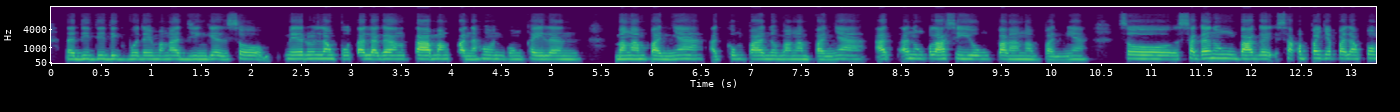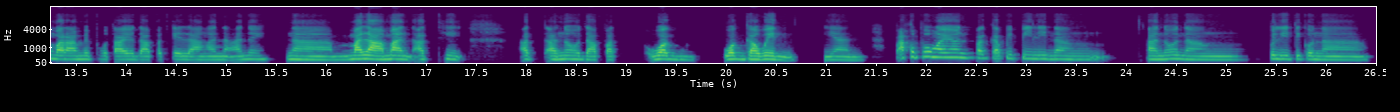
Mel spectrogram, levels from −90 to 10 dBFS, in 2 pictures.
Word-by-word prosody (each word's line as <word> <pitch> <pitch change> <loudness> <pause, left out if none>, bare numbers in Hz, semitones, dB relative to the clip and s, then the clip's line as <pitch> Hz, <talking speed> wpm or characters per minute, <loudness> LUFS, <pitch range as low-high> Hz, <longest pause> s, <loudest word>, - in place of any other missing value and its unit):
nadidinig 195 0 -2
mo 195 - -1
na 195 - -3
yung 190 - -3
mga 195 0 0
jingle 185 +1 -2
so, 200 +7 -2
meron 215 +1 -1
lang 210 -1 +2
po 205 0 -7
talagang 200 0 +3
tamang 205 0 +7
panahon 195 +1 -1
kung 185 0 -6
kailan 190 -1 -1 0.4
mangampanya 195 +1 +1
at 170 +1 -6
kung 200 0 -8
pa'no 195 0 +2
mangampanya 190 +1 -2
at 205 - +3
anong 215 0 0
klase 210 0 +4
yung 195 -1 -3
pangangampanya. 185 -2 -1 0.2
So 220 - -4 0.5
sa 195 - 0
ganong 230 +1 +3
bagay 205 -1 +4
sa - - -4
kampanya 230 0 +1
palang 215 -2 +2
po 230 0 0
marami 185 -1 +2
po 185 -1 -12
tayong 175 0 -1
dapat 170 +1 -4
kailangan 170 -1 -3
na 170 - -4
ano, 185 +3 -6
eh, 185 0 -9 0.2
na 175 -3 -2
malaman 190 +1 +6
at 185 0 -4 0.2
hi 190 -4 -6 0.6
at 190 0 -3
ano 190 +1 -1
dapat 170 -1 -3 0.3
'wag 190 0 +5 0.5
'wag 190 0 +4
gawin 180 -5 +3 0.3
yan. 160 -1 -6 0.3
Ako 315 - +2
po 325 - +3
ngayon 285 -2 +1
pag 245 -3 -2
ka - - -1
pipili 210 -3 -8
ng 180 -2 -7 0.5
ano, 185 +2 -1
ng 180 -3 -5 0.6
pulitiko 195 -2 -4
na, 170 -2 -5
190 Hz, 145 wpm, -21 LUFS, 180-205 Hz, 0.6 s, tamang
